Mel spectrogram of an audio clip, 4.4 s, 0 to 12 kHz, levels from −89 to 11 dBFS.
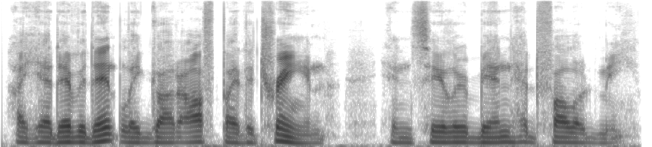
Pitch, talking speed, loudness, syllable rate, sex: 115 Hz, 195 wpm, -19 LUFS, 5.3 syllables/s, male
